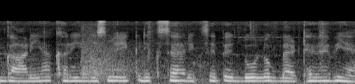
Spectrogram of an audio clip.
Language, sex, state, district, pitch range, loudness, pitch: Hindi, male, Uttar Pradesh, Muzaffarnagar, 160-170 Hz, -17 LUFS, 165 Hz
